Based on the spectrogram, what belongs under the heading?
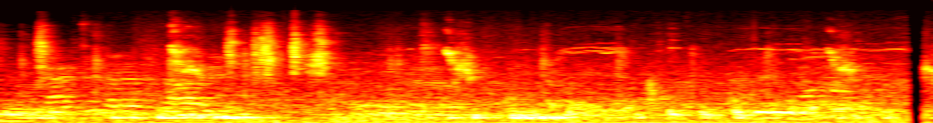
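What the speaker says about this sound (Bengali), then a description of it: "আফগান লাহরি কবুতরের একটা জোড়া" A pair of Afghan Lahori pigeons coo in low, repeated rolling calls at close range, with someone talking over them and other birds chirping faintly at a pigeon farm.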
